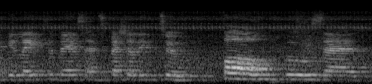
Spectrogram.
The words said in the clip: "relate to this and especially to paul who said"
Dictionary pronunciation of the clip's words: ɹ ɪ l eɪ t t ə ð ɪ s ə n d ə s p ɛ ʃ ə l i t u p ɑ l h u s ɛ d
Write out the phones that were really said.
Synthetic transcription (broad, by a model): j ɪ l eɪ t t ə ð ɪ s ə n s p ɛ ʃ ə l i t u f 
